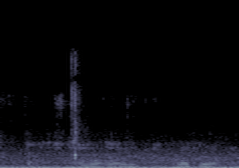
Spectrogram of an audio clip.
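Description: Steady low rumble of wind on the microphone, with one sharp click about three quarters of a second in and brief, faint wordless voice sounds after it.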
